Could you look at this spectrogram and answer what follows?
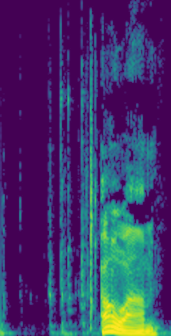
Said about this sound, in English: You can hear my clicky keyboard because I unplugged that.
